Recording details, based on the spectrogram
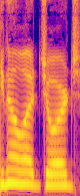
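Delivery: happy, high, loud, cheery voice.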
